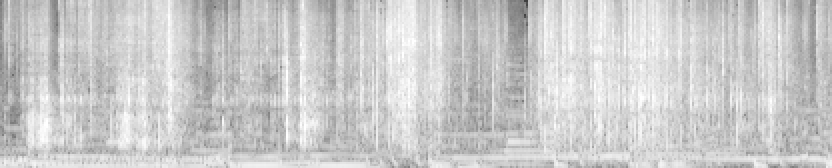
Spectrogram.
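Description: A silver foil blind-box bag crinkled and pulled open by hand, in several bursts of rustling, over background music.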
